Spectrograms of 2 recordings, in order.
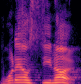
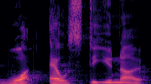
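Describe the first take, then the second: First: Loud, raised-pitch outburst; retold insistent demand. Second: Low, slow, weighted question; lowered voice, drawing out each word; retold intense demand. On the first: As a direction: imitate a desperate man demanding an answer. Retold man repeats his demand insistently. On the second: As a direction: imitate a desperate man, held in and deliberate. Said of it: "he was nearly full of tears".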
